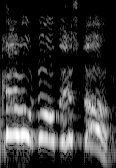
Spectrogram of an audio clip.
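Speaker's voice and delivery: very high panicked student wail; whiny student. Retold or imitated. Mocking students at test time, high whine. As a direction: whine it like a kid before a test.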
